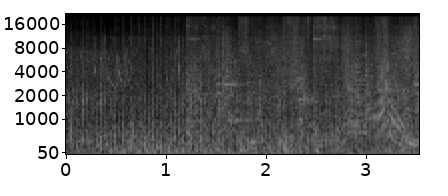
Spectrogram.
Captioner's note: gunfire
